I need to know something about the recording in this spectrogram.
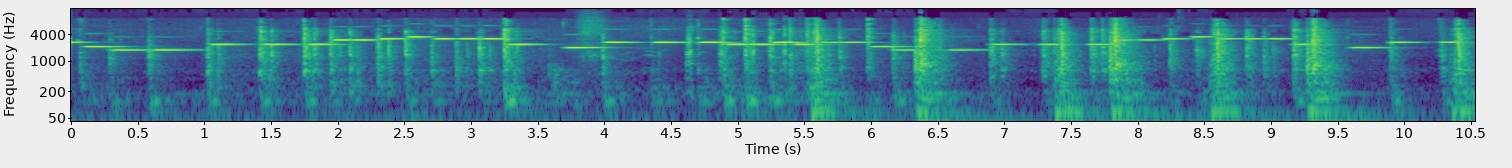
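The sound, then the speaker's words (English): Bright electronic beeps from an appliance's buttons at varying pitches play a song's melody, backed by a steady beat made by opening and closing the appliance's door with thuds and clunks, fairly loud throughout. “They were using the buttons on it that would go ding, ding, ding as the kind of the melody, and they were opening, closing the door to make the beat.”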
